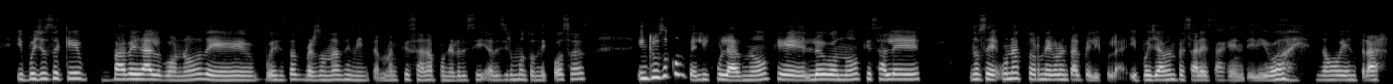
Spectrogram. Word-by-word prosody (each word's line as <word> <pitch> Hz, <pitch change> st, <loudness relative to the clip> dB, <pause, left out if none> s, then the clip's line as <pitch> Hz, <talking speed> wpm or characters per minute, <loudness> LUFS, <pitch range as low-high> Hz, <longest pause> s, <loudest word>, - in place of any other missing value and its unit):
y, 240 Hz, -, -5 dB
pues, 255 Hz, +3 st, +3 dB
yo 260 Hz, 0 st, +1 dB
sé 275 Hz, -2 st, +1 dB
que 270 Hz, +1 st, +2 dB, 0.2 s
va 195 Hz, +5 st, +1 dB
a -, -, +6 dB
haber 240 Hz, 0 st, +6 dB
algo, 215 Hz, -3 st, +3 dB
¿no?, 215 Hz, +5 st, -3 dB
de, 200 Hz, -3 st, 0 dB
pues, 210 Hz, 0 st, -3 dB
estas 230 Hz, +3 st, -4 dB
personas 210 Hz, +1 st, -4 dB
en 220 Hz, -2 st, -4 dB
Internet 200 Hz, +1 st, -10 dB
que 235 Hz, -, -4 dB
se 220 Hz, -, -10 dB
van 200 Hz, -, -3 dB
a 210 Hz, -, -2 dB
poner 200 Hz, -1 st, -8 dB
deci 200 Hz, +2 st, -7 dB
a 210 Hz, -, -4 dB
decir 210 Hz, +2 st, -8 dB
un 220 Hz, -, -4 dB
montón 215 Hz, -3 st, -6 dB
de -, -, -7 dB
cosas. 245 Hz, +3 st, -4 dB, 0.5 s
Incluso 320 Hz, +7 st, +4 dB
con 475 Hz, -2 st, 0 dB
películas, 220 Hz, -3 st, +3 dB
¿no?, 210 Hz, +4 st, -1 dB
que 225 Hz, -5 st, +3 dB
luego, 230 Hz, 0 st, +6 dB
¿no?, 220 Hz, +2 st, -1 dB
que 255 Hz, +1 st, -5 dB
sale, 235 Hz, +1 st, +2 dB, 0.5 s
no 245 Hz, -, +1 dB
sé, 235 Hz, -1 st, +3 dB
un 250 Hz, +1 st, +2 dB
actor 260 Hz, -3 st, -1 dB
negro 230 Hz, -1 st, +2 dB
en 225 Hz, -, 0 dB
tal 220 Hz, -1 st, -1 dB
película. 395 Hz, -5 st, -7 dB
Y, -, -, -4 dB
pues, 215 Hz, -, +1 dB
ya 210 Hz, -, +6 dB
va 210 Hz, -, +1 dB
a -, -, -1 dB
empezar 215 Hz, -3 st, -2 dB
esta 200 Hz, 0 st, -5 dB
gente, 95 Hz, -, -9 dB
y -, -, -6 dB
digo: 205 Hz, +2 st, +1 dB
"Ay, 225 Hz, -6 st, -1 dB, 0.2 s
no 210 Hz, 0 st, -5 dB
voy 210 Hz, 0 st, 0 dB
a 210 Hz, -, -2 dB
entrar 210 Hz, 0 st, +1 dB
220 Hz, 260 wpm, -21 LUFS, 205-240 Hz, 0.5 s, a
